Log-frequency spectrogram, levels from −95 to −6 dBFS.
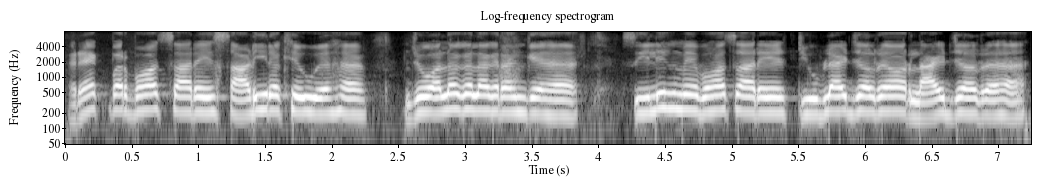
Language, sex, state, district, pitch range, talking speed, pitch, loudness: Hindi, male, Jharkhand, Garhwa, 190-220 Hz, 215 wpm, 205 Hz, -11 LUFS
